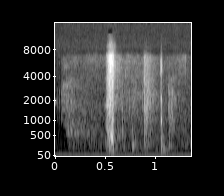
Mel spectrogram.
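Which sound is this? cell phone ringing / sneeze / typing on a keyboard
sneeze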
